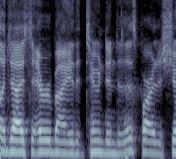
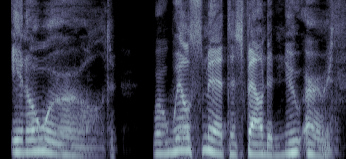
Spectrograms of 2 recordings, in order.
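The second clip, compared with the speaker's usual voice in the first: soft, theatrical movie-trailer announcer voice; 2 semitones lower, 5 dB quieter than usual. Describing the guy who reads the theatrical trailer on the phone line: movie trailer announcer voice. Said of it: "they have the guy read the theatrical trailer".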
